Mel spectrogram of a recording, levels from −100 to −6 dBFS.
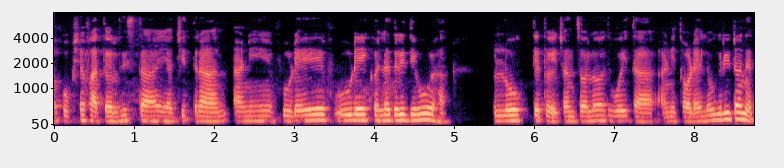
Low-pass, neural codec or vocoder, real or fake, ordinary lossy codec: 7.2 kHz; none; real; none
